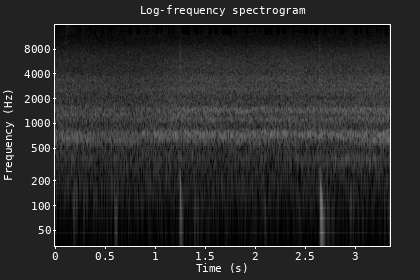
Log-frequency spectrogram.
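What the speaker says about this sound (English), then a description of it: "The crowd certainly think so. Just listen to them." A FIFA 22 stadium crowd keeps up a steady, tense roar during a West Ham versus Eintracht Frankfurt club friendly, with a couple of faint dull thumps underneath.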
